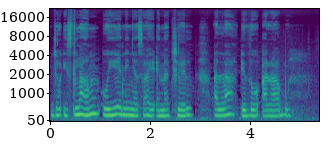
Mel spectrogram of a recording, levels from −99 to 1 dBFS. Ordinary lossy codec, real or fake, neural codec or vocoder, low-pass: none; real; none; none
